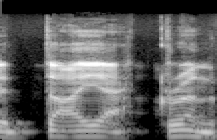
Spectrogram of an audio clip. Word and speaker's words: Diakron: Eller Diakron, fast det är med K. Och då uttalar jag det svennigt av princip.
